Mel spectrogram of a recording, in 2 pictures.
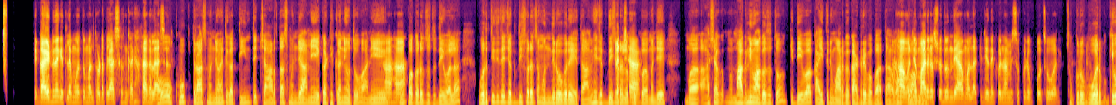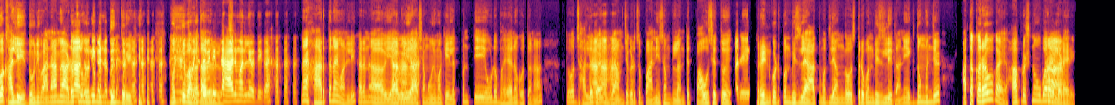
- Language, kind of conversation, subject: Marathi, podcast, साहसी छंद—उदा. ट्रेकिंग—तुम्हाला का आकर्षित करतात?
- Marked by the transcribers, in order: tsk; laughing while speaking: "त्रास सहन करावा लागला असेल"; chuckle; laugh; laughing while speaking: "म्हणजे तुम्ही तिथे हार मानले होते का?"; chuckle; laugh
